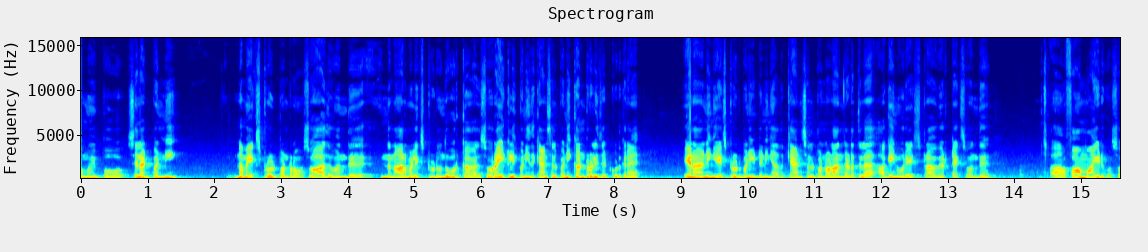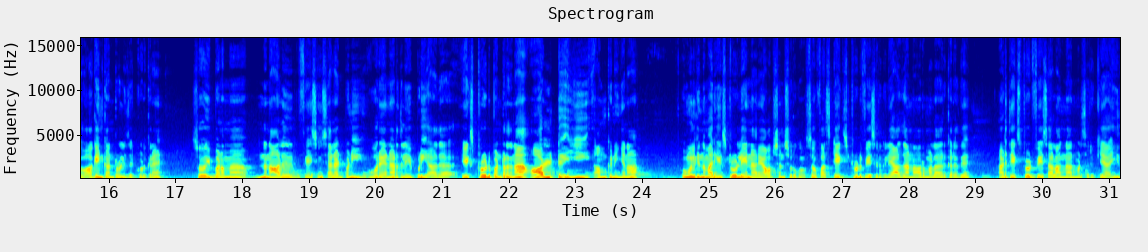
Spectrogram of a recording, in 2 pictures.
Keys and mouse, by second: 6.2 right click, 15.4 ctrl+z, 16.5 middle click, 23.5 alt+e.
